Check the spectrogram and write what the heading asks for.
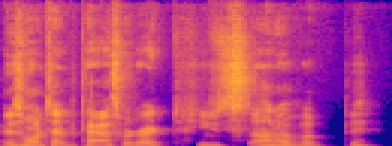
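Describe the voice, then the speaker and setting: A man's voice: mid-range voice, quick pace. A man teaching a live-streamed IT class, muttering and grumbling at the computer while he reads out network addresses as he types. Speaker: IT instructor.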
